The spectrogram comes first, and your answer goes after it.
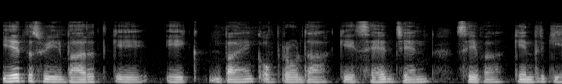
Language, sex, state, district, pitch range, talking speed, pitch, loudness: Hindi, male, Uttar Pradesh, Lalitpur, 110-125 Hz, 150 wpm, 115 Hz, -22 LUFS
